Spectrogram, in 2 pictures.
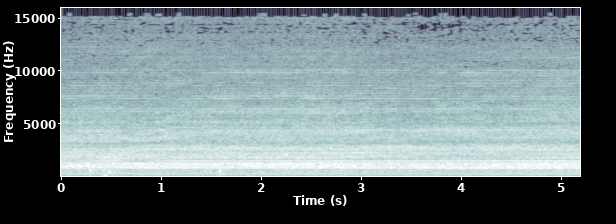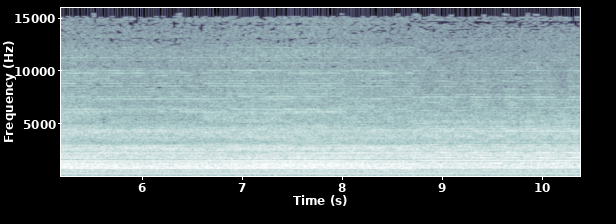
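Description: Electric heat gun running steadily on its high setting, blowing hot air onto a plastic holster to soften it: an even blowing hiss over a steady motor hum.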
